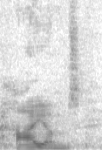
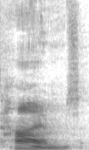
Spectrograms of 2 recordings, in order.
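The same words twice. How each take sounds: First: The name does not rhyme with 'rhymes'. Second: The name rhymes with 'rhymes'. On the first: The speaker calls it wrong. "I slipped. I said Hyams" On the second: The speaker calls it right. "H I M E S is kind of the, the pronunciation. It rhymes with rhymes"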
